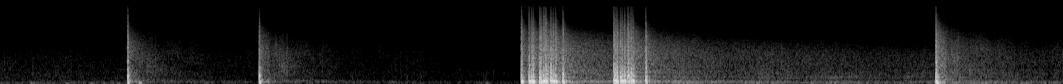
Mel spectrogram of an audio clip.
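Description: Aerial firework shells bursting. There are single sharp bangs about a second in and again past two and a half seconds, then a loud cluster of rapid reports around five to six and a half seconds, and one more bang near the end. Each report trails off as it fades.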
